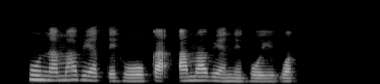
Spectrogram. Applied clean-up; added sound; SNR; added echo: neural mask model DeepFilterNet 3.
